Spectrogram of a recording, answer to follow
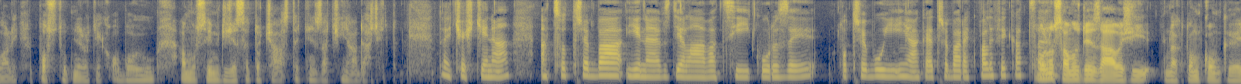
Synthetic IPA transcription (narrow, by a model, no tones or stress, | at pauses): valɪpo̞st̪upɲɛdo̞cɛxʔobo̞juːʔamusiːmriːd͡zʒɛsɛt̪o̞t͡ʃaːst̪ɛt͡ʃɲɛzat͡ʃiːnaːdar̝̥ɪ̥t̪t̪o̞jɛt͡ʃɛʃcɪnaʔat͡so̞t̪r̝̥ɛbajɪnɛːvzɟɛlaːvat͡siːkuɾzɪ | po̞t̪r̝̥ɛbujiːɲɛakɛːt̪r̥ɛbaɾɛkvalɪfɪkat͡sʔɛonosamozrɛjmɲɛzaːlɛʒiːnakt̪o̞mko̞ŋkɾɛː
